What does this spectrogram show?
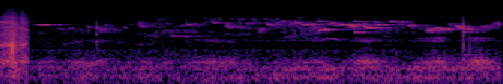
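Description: Songbirds chirping and singing faintly, many short, quick notes overlapping, after a brief burst of noise at the very start.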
